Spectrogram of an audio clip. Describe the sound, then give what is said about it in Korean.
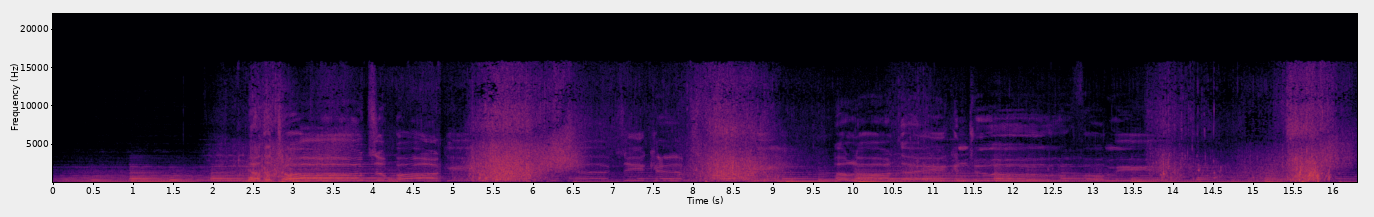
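Ocean waves wash ashore in steady surges every few seconds, each swelling into a broad hiss and receding, layered over a soft, sustained musical backdrop with no talking. “그렇게 파도에 밀려 떠내려가는 그녀의 사진을 보며 제 눈가에 눈물이 촉촉히 젖어들고 있었습니다.”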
